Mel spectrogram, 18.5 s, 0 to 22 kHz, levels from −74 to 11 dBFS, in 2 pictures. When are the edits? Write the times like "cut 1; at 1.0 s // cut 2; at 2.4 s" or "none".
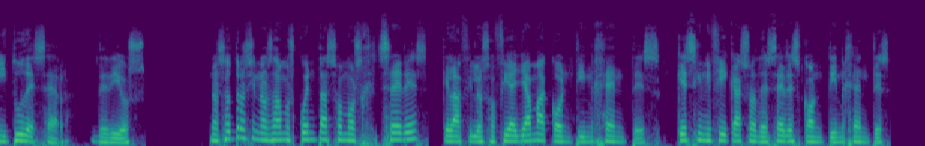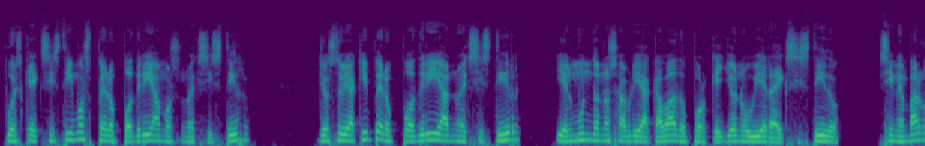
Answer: cut 1; at 4.3 s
